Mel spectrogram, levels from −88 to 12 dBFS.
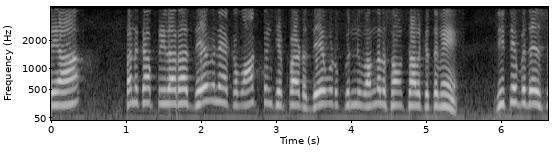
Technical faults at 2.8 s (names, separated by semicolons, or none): comfort noise in place of the background; onset clipped by the voice detector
